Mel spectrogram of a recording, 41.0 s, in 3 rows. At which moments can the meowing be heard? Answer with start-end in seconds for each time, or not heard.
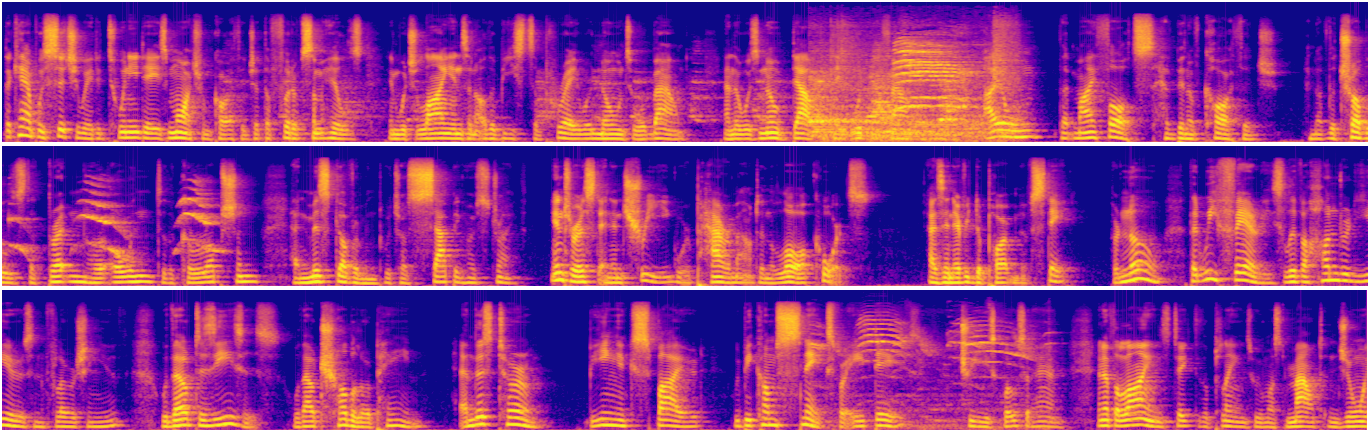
8.1-10.2, 13.7-15.9, 35.4-37.9.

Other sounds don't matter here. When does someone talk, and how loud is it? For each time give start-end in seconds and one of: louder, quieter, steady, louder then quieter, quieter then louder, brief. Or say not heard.
0.0-40.9 steady.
